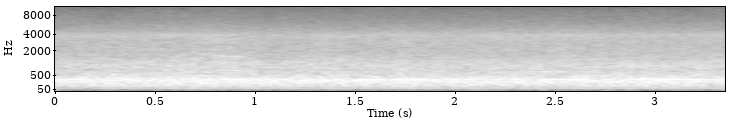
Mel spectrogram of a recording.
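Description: Dodge Charger engine idling high, a steady loud drone with no change in pitch over a few seconds, heard close and alone.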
